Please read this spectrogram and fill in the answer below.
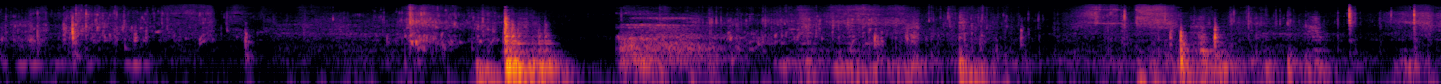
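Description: Irregular knocks and clatter of a fishing rod and gear being handled against an aluminum boat's gunwale and deck, with one heavy thump about two and a half seconds in.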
